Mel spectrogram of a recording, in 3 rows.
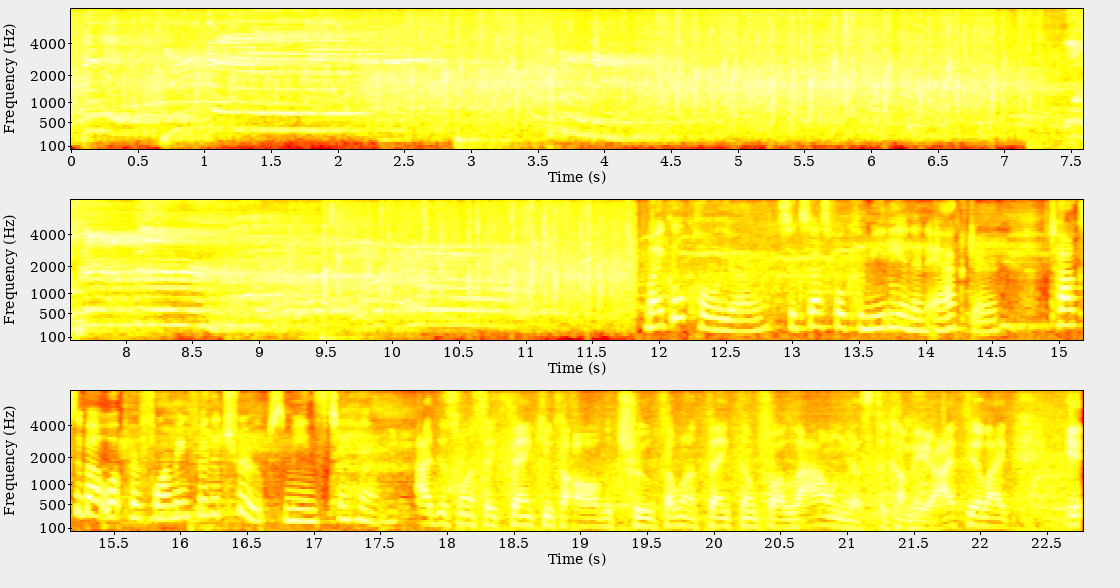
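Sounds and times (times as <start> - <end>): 
audience applause: 0.0 - 13.7
speech: 12.0 - 22.7.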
